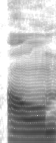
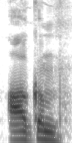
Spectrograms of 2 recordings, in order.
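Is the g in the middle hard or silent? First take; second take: silent; hard. First: The middle g is softened almost to silence. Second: The middle g is pronounced as a hard sound. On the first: "I'm pronouncing it Ogham" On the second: "and not Ogham"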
